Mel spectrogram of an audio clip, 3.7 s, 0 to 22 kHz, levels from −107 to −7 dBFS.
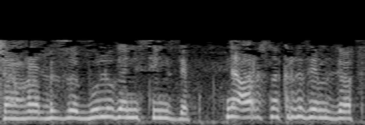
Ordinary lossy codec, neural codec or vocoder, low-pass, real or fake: MP3, 24 kbps; none; 7.2 kHz; real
